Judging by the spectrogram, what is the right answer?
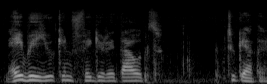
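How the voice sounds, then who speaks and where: A woman's voice: lowish voice, fairly even intonation, moderate pace, a little mellow, breathy edge, big-room sound. An actress playing a tough but caring female mercenary of ancient Greece in a video game cutscene. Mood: gentle, consoling.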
